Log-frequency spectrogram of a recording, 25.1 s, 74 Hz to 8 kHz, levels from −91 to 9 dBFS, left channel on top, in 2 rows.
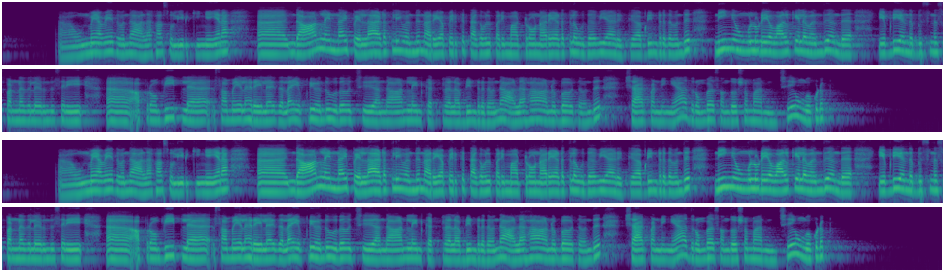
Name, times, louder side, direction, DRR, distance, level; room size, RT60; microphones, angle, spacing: voice 1, 0.7-23.6, right 4 dB, 25° right, 0.3 m, -28 dB
18.5 x 11.5 x 2.7 m
head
